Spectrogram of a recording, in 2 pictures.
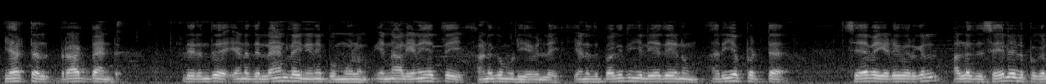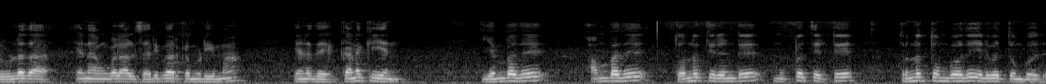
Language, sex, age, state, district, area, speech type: Tamil, male, 45-60, Tamil Nadu, Perambalur, rural, read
